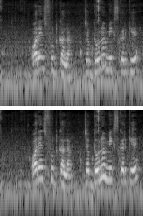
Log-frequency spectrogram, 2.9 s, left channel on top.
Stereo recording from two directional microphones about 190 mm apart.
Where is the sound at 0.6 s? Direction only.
35° right (ahead or behind).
